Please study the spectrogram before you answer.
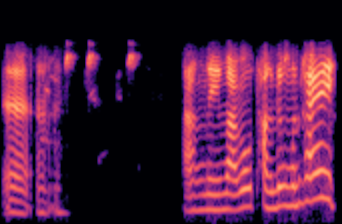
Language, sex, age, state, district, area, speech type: Bodo, female, 60+, Assam, Udalguri, rural, conversation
